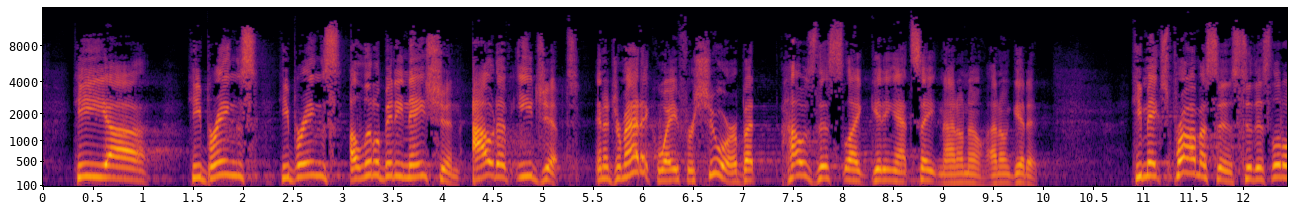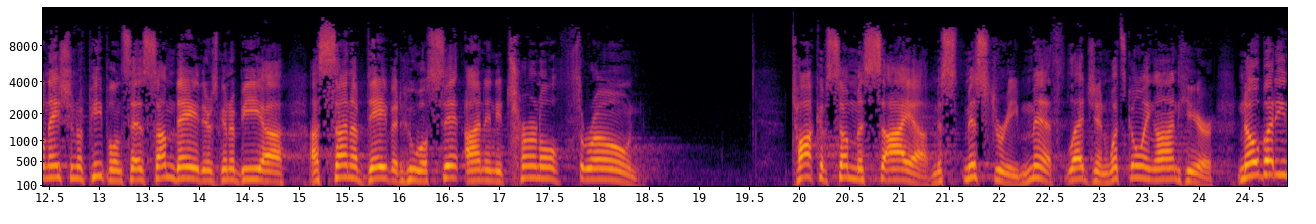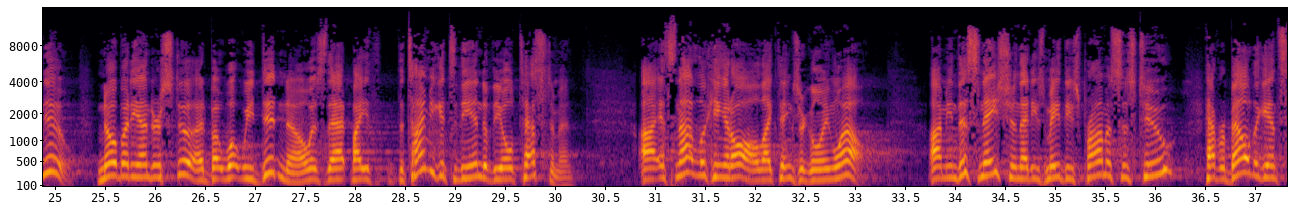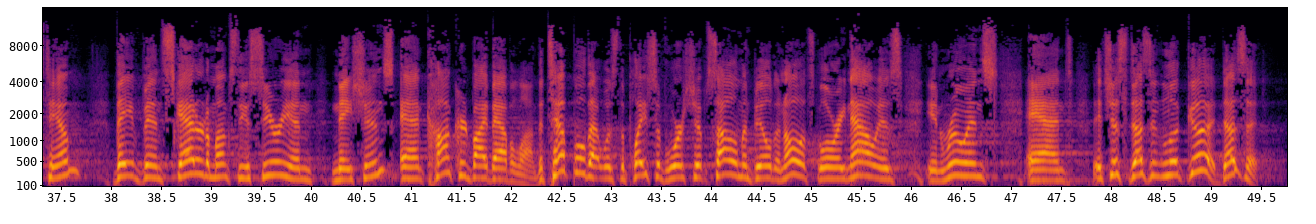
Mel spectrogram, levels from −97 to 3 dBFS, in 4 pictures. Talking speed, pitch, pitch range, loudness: 190 wpm, 200 Hz, 180-230 Hz, -22 LUFS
